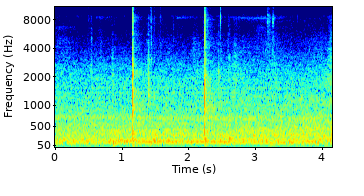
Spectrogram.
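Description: Two sharp clicks about a second apart as the metal press-stud snaps on the two leather straps of a leather-covered cigar humidor case are pulled open, over a low steady hum.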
